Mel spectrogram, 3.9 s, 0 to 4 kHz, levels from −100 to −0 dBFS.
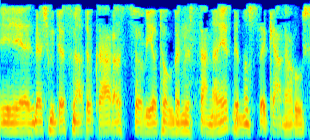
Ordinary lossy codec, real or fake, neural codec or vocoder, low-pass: MP3, 24 kbps; fake; codec, 16 kHz, 1 kbps, FreqCodec, larger model; 3.6 kHz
